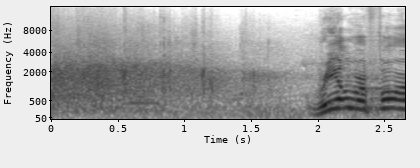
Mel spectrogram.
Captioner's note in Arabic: تصفيق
